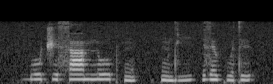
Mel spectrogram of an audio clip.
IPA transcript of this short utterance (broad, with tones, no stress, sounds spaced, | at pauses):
ɡ͡b o˦ t͡ʃ ɪ˦ s aː˦ m n oː˦ pʰ ũ˨ | p ũ˨ d i˨˦ | z ɛ˦ kʷ ɛ˨ t ɪ˦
